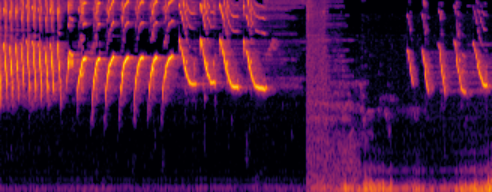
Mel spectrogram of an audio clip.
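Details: Canary for training birds to chirp: quick rapid notes then evenly spaced down-sweeping whistles, a break, then rumbling background noise with a few more slurred notes at the end.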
